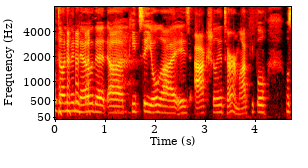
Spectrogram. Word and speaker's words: pizzaiola: all about pizza right um You are a Pizzaiola I hope I pronounce it correctly yeah that's right A lot of people don't even know that uh Pizza Yola is actually a term a lot of people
